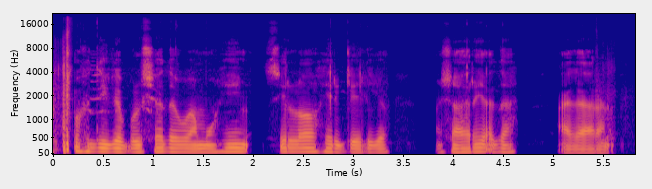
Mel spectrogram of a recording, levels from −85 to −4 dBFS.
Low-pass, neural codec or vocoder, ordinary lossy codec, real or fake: 19.8 kHz; none; none; real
